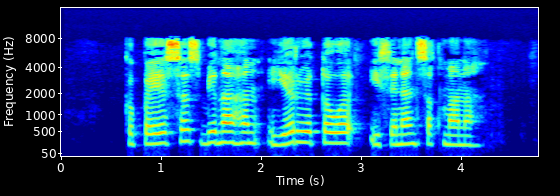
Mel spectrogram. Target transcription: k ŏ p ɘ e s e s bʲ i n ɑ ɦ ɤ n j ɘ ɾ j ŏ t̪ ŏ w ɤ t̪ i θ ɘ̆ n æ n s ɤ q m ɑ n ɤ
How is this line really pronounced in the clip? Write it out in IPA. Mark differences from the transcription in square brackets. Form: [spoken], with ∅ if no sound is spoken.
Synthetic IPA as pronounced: k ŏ p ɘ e s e s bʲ i n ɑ ɦ ɤ n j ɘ ɾ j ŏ t̪ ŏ w ɤ [∅] i θ ɘ̆ n æ n s ɤ q m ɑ n ɤ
